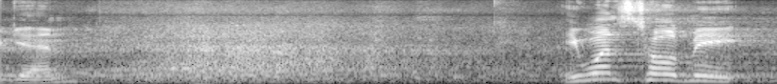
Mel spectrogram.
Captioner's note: laughter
